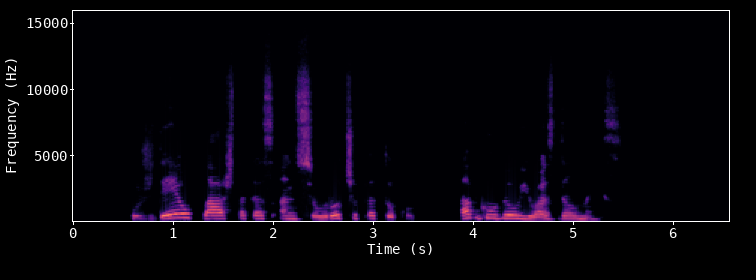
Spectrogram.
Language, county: Lithuanian, Kaunas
